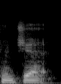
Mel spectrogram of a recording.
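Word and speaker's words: Magette: That point guard, what was his name? McGetty? – Josh Maget.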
